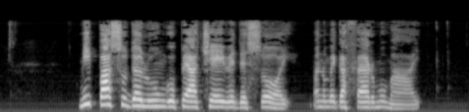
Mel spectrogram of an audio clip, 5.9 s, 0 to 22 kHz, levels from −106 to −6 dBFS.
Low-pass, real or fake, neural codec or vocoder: 9.9 kHz; real; none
